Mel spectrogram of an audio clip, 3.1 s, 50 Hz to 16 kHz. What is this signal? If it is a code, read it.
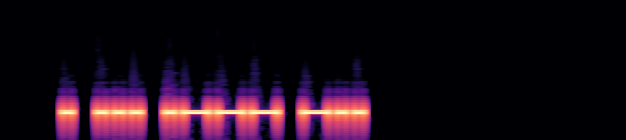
Morse code, heard as a keyed tone, about 27 wpm, 700 Hz. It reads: ESJD
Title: Four Challenging Letter-Number Combinations 28wpm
